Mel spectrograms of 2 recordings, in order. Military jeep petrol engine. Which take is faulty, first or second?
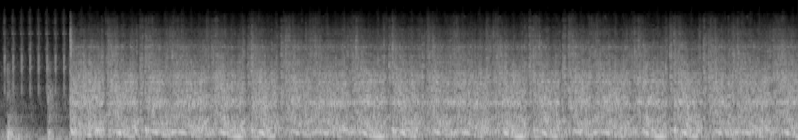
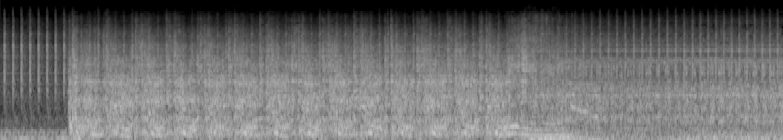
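first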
